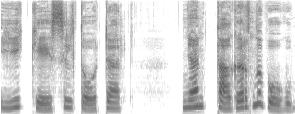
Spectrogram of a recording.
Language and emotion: Malayalam, fearful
